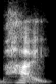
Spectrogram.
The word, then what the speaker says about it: ভাই: এই এলাকার কথা বলি, এখানে হচ্ছে ভাইয়ের উচ্চারণটা অনেকটা আমরা স্বাভাবিকভাবে প্রচলিত ভাষায় এই এলাকাগুলোতে অনেকে বলেন বাই। বাই ভালো আছেন, আসলে উচ্চারণ হবে ভাই ভালো আছেন, এইভাবে।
